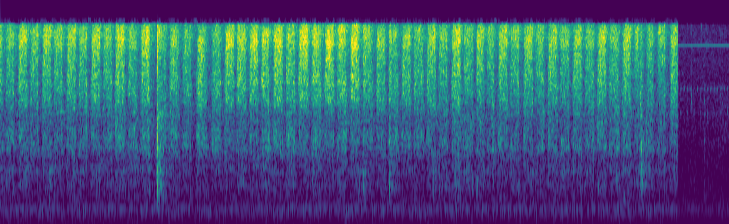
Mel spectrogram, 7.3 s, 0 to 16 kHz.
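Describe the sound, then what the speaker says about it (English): Steady, rhythmic rasping of a 150-grit sanding block scrubbed back and forth over the brass of a knife, close up, for several seconds before stopping abruptly. "I'm going to use a 150 block here, and that'll get rid of some of these rough scratches on the brass."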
